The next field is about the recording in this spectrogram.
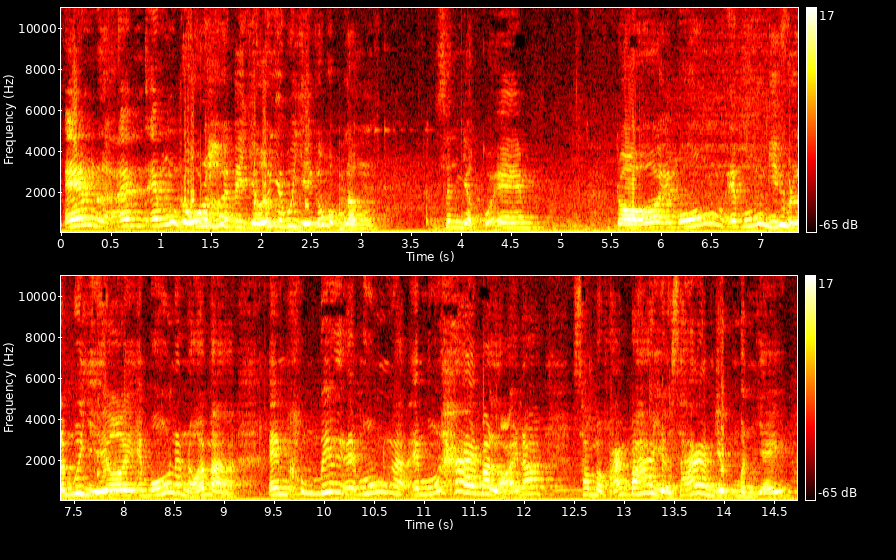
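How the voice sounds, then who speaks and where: A woman telling drinking stories in a casual, animated chat, laughing often and calling out toasts. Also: high voice, moderate pace, reverberant. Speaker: livestream host telling drinking stories to viewers.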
